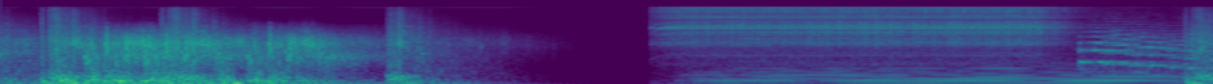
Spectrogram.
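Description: Loud cartoon sound effects: noisy crashing with sharp bangs that dies away about two and a half seconds in. After a brief silence, music of held chords begins, with a rising run near the end.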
